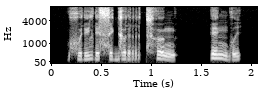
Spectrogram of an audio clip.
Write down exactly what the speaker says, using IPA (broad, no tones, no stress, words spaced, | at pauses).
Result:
xʷaɾʲɵlʲɾe seɡʲoɾɵr t͡sʰɵŋ | eŋɡʷi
